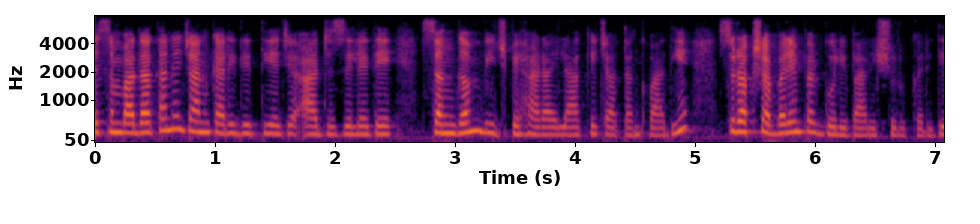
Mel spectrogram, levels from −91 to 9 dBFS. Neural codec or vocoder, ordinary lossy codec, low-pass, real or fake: none; Opus, 16 kbps; 7.2 kHz; real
